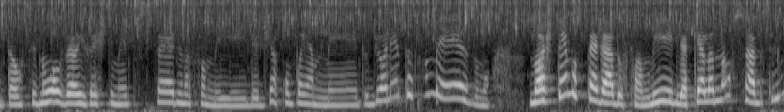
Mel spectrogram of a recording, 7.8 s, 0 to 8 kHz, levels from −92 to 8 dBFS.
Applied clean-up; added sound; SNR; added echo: none; Stream; 16 dB; none.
